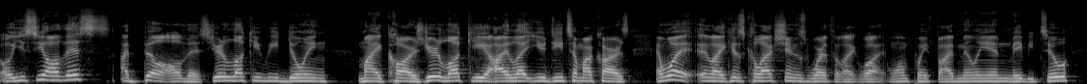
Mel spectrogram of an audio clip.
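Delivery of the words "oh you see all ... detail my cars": mock arrogant, bragging tone. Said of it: "He's like".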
